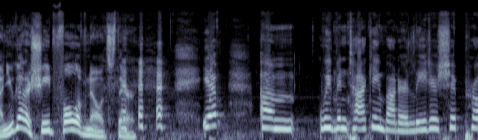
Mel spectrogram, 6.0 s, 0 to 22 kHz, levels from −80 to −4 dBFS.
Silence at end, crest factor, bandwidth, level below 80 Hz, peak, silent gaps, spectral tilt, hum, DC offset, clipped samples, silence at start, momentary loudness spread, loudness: 0 s; 14 dB; 19 kHz; -42 dBFS; -10 dBFS; none; -4.5 dB/octave; none; under 0.1%; under 0.1%; 0 s; 9 LU; -25 LUFS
